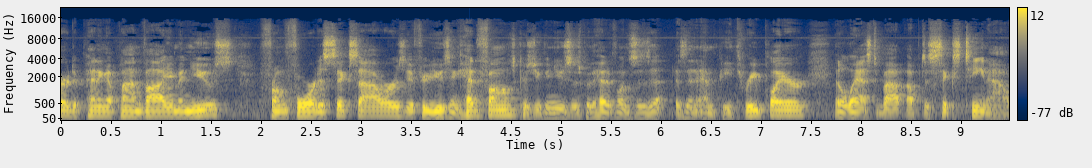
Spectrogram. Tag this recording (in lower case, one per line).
speech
